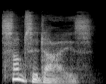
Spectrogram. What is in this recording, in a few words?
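"subsidize", British English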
